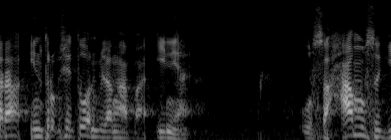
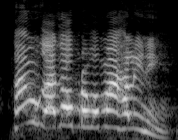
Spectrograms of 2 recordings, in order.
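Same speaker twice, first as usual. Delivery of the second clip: fast, high, loud outraged yell; furious; 17 dB louder, faster than usual. Acted. House owner berating painter about costly painting, furious. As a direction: rant at full volume, acting enraged. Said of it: "orang yang punya rumah ini marah besar".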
